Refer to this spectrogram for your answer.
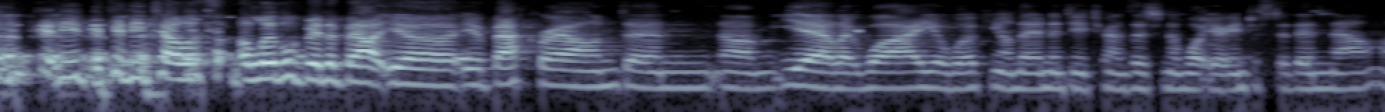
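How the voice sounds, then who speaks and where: Woman with an Australian accent at a very fast pace, hardly any pauses, lively intonation and big swings in loudness. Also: fairly low pitch for a woman. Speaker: engineering livestream host. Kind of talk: casual chat.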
